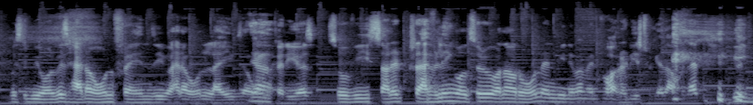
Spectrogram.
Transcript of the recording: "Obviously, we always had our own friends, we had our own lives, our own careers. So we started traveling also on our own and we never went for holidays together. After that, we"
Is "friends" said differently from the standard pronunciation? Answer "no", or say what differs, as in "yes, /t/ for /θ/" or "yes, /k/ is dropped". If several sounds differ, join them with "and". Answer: no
